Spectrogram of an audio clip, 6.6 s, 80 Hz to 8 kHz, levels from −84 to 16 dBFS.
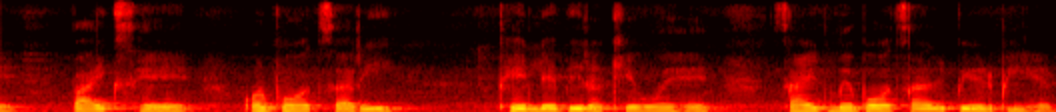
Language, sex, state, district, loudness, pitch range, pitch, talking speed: Hindi, female, Bihar, Sitamarhi, -25 LUFS, 180-200 Hz, 195 Hz, 155 wpm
